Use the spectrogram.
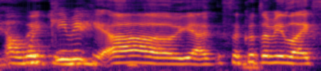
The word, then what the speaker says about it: Weki Meki: It's spelled Weki Meki. Wiki Miki.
